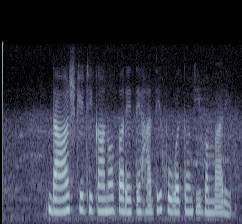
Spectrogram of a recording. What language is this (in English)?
Urdu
